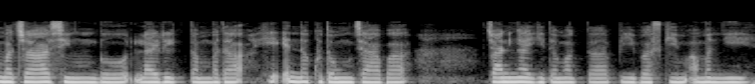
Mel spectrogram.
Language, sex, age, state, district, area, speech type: Manipuri, female, 30-45, Manipur, Tengnoupal, rural, spontaneous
